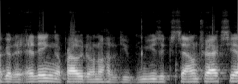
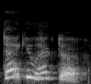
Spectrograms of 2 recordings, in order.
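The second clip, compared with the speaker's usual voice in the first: much higher put-on soldier voice; Braverman's thanks; 13 semitones higher than usual. Braverman thanking Hector, high put-on voice. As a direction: pitch it way up as a grateful marine. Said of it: "Braverman goes like".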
